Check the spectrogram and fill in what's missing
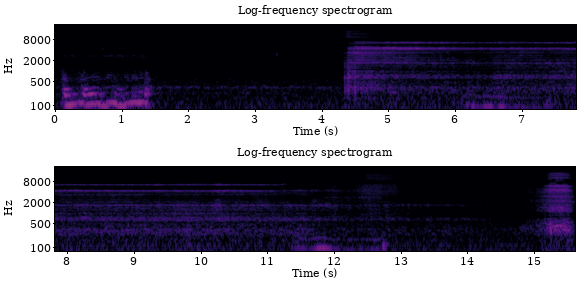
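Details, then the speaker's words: Low, rumbling snores every few seconds from a sleeping dog, partly under a steady breathy hiss in a quiet room; dog snoring. "so give that a try yes you can hear my dog snoring in the background"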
